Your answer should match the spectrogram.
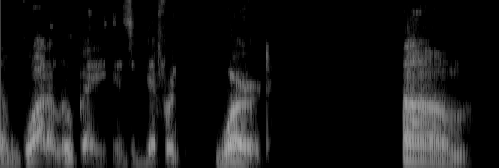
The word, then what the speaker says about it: Guadalupe: letter G right at that time it was pronounced like a w you know it wasn't Gua you know what I'm saying it was actually a w see a lot of these letters were pronounced a different type of way so the G spelling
